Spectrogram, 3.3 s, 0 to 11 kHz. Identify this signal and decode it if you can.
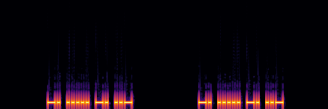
Morse code, heard as a keyed tone, about 49 wpm, 700 Hz. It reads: N5NU N5NU
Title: Call Signs Repeated 3x - 50wpm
